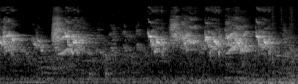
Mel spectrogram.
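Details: Zebra finches giving short nasal beeping calls, one burst early and a denser cluster of overlapping honks in the second half.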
